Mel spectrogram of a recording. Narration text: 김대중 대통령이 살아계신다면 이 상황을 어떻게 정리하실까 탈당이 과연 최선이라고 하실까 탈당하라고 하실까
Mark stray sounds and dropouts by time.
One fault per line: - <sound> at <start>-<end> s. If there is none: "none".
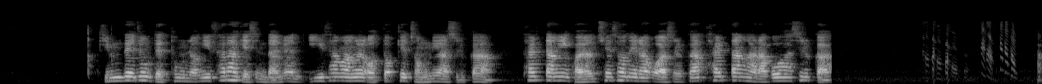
- chirp at 9.2-10.2 s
